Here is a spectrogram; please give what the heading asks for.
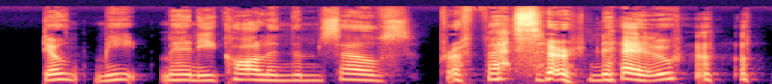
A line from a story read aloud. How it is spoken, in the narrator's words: chuckled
